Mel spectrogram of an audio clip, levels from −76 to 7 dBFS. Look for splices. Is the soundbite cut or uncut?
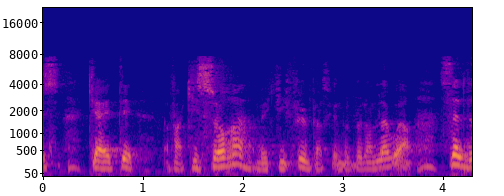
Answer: uncut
